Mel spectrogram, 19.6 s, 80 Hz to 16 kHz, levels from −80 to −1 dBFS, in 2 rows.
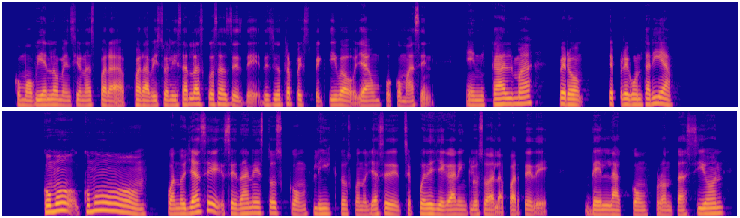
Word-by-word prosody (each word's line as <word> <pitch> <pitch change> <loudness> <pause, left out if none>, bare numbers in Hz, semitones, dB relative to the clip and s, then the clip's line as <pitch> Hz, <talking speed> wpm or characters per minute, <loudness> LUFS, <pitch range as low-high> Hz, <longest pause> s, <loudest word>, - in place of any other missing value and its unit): como 130 -2 -1
bien 140 +2 +2
lo 140 - +2
mencionas, 130 +1 -4
para 130 -2 +1
para 135 -3 +3
visualizar 135 +2 0
las 155 -1 +2
cosas 150 -1 0
desde 130 -6 -5
desde 140 0 -3
otra 145 +4 0
perspectiva 140 -2 -1
o - - -4
ya 125 0 +1
un 125 0 -8
poco 125 - -6
más 115 +1 -4
en - - -7 0.4
en 130 0 -2
calma. 160 +5 +2 0.3
Pero, 150 -4 +4 0.3
te 165 - +2
preguntaría 150 0 +2 1.4
¿cómo? 215 -1 +5
¿cómo? 195 - +3 0.2
Cuando 140 0 +1
ya 165 +6 +4
se 205 -3 +1
se 145 -2 0
dan 145 +2 +2
estos 160 -1 -1
conflictos, 140 0 -4
cuando 120 -2 -6
ya 130 +2 -1
se 135 -4 0
se - - -7
puede 140 -1 +2
llegar 125 -1 +1
incluso 125 0 -3
a - - +2
la - - -2
parte - - -2
de - - -7 0.5
de 125 -1 0
la 125 -1 0
confrontación, 120 +5 -2
140 Hz, 145 wpm, -23 LUFS, 125-155 Hz, 1.4 s, cómo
